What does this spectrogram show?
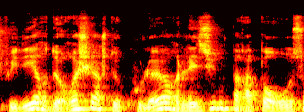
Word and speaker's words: Kuler: couleur, et en fait ça s'écrivait couleur K-U-L-E-R, et prononcé à l'anglaise couleur, et donc couleur, ça rappelait le couleur en français bien évidemment.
